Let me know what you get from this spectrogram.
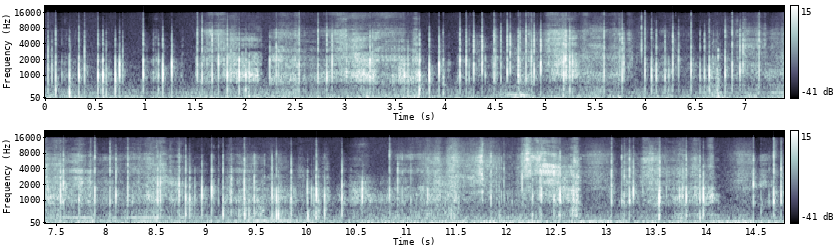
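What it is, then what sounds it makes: Cardboard eyeshadow palette. A pink Aristocats cardboard eyeshadow palette is tilted and tapped or scratched with long nails, then turned toward its edge. The result is a dense run of quick, dry, crinkly clicks and scratches with a bright, crackly texture and very little ring after each contact.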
